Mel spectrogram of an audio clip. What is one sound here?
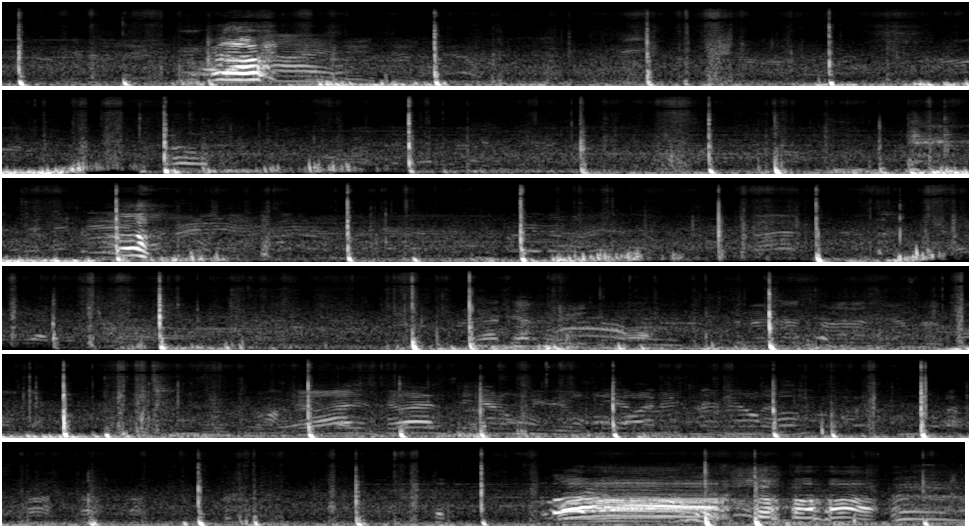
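A football thumps off a player's foot and head again and again.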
